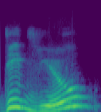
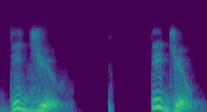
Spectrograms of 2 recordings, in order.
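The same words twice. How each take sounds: First: Said in the usual way. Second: "did you" run together as "didjoo"; "did you" with a J in the middle; linked J sound. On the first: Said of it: "So instead of". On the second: Shown as a demonstration. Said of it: "it makes a J sound".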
